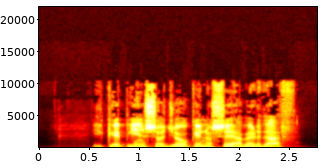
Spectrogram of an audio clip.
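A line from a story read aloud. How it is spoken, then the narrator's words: Rather piqued exclamation. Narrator (Spanish): exclamó don Pedro, bastante picado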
